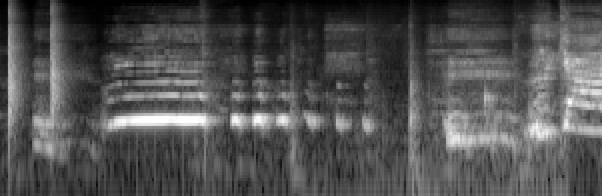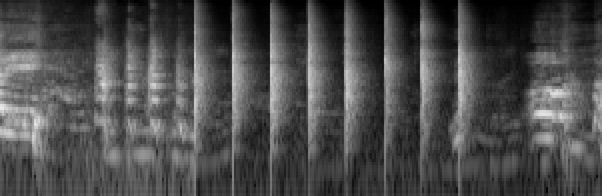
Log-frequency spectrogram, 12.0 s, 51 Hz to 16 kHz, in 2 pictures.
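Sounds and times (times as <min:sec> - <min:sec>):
hands clapping: 0:00.0 - 0:00.7, 0:07.9 - 0:10.9.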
